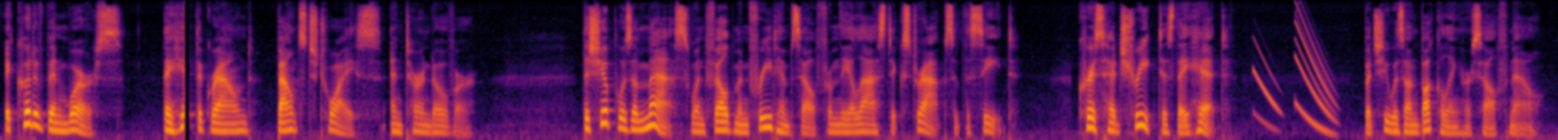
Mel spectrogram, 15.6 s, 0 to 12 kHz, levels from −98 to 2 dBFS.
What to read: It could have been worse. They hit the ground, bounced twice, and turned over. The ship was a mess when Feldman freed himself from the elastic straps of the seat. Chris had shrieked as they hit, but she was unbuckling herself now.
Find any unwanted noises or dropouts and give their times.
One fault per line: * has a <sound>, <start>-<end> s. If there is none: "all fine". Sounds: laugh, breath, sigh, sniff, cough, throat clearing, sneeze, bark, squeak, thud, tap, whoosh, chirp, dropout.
* has a dropout, 1.8-1.9 s
* has a chirp, 12.5-13.4 s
